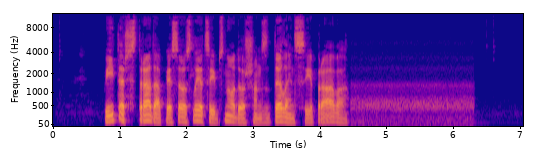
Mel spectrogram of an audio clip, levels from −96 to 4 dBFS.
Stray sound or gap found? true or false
false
